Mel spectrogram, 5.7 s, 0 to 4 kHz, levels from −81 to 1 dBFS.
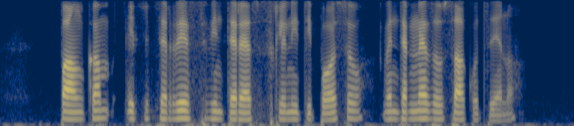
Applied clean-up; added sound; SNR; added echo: neural separator model SepFormer DNS4.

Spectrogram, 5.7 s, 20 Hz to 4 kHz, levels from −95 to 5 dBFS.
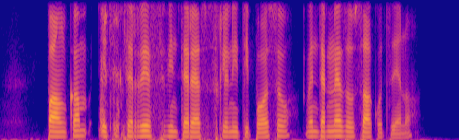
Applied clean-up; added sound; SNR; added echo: neural mask model Resemble Enhance denoiser.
